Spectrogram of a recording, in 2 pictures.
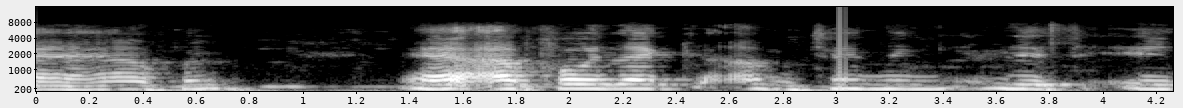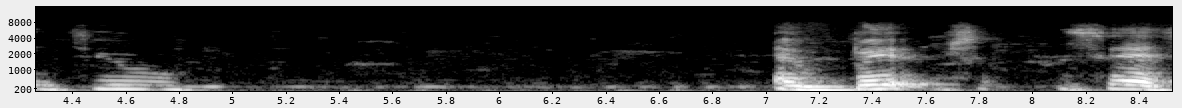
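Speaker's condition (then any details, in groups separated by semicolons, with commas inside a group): Cerebral palsy; uses wheelchair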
